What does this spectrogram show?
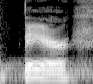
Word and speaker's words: Bayer: BA, or more commonly pronounced, buyer or bear, decided to take a stab in the lab to produce something fab.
